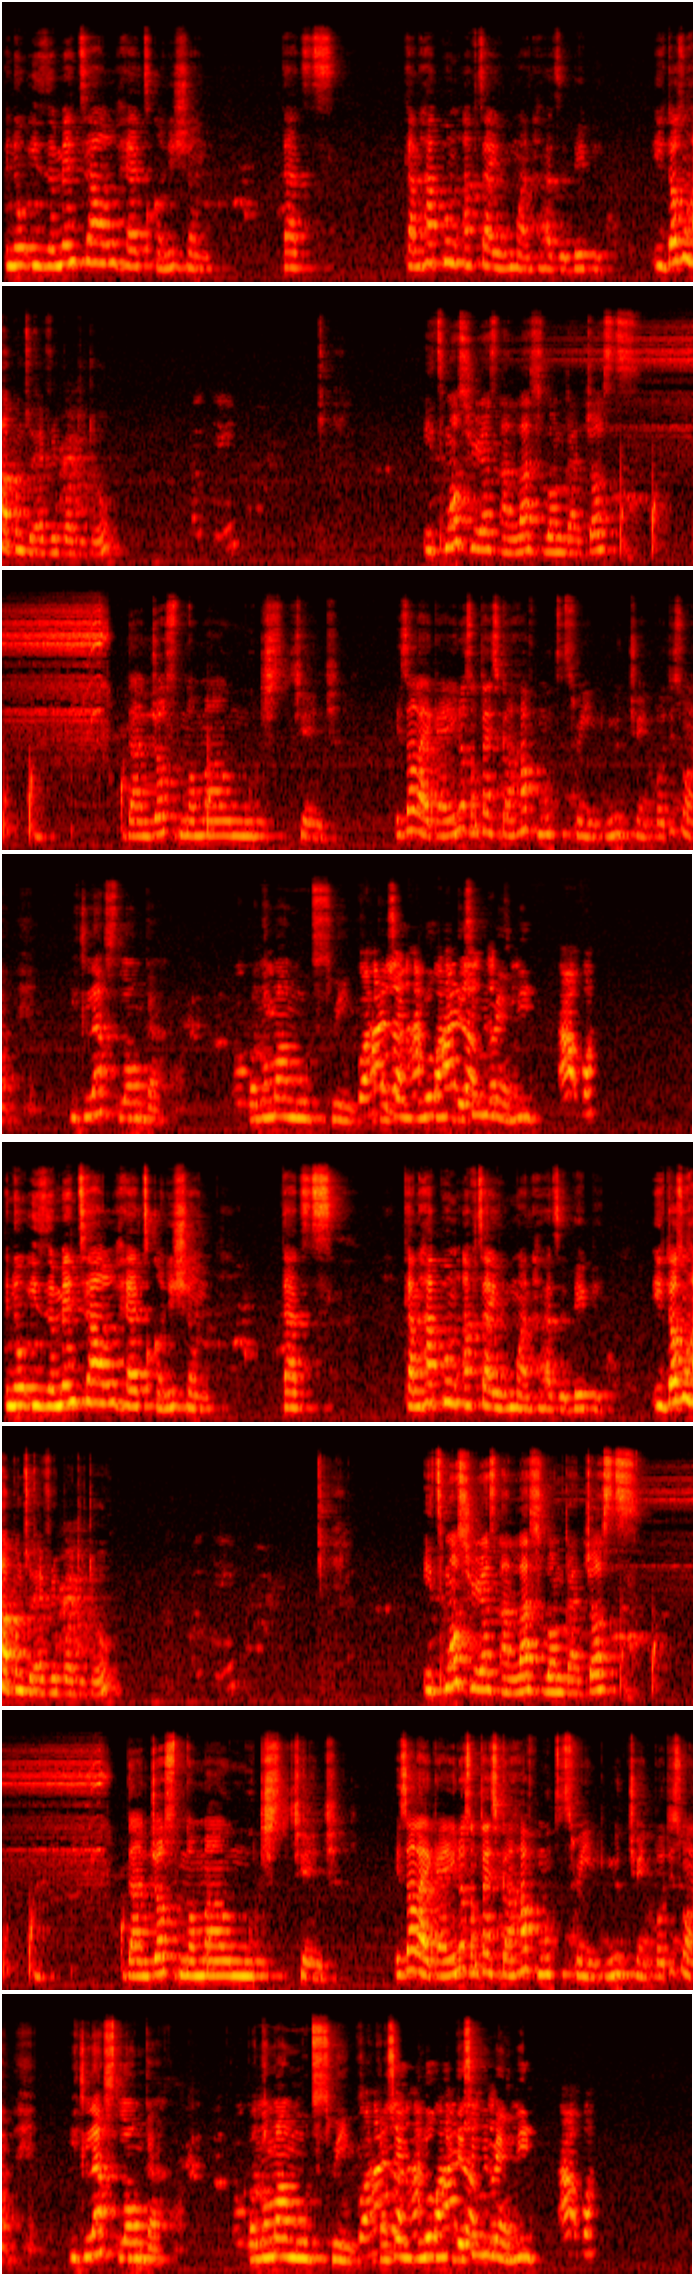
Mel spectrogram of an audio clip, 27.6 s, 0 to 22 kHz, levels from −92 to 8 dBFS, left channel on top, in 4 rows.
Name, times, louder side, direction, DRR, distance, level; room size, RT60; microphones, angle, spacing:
voice 1, 0.0-2.5 2.8-3.3 4.0-6.1 6.5-8.1 10.1-10.3 11.1-13.3 14.1-14.2 15.0-17.2 17.7-21.1 21.4-26.0, right 6 dB, 60° right, 0.4 m, -33 dB
voice 2, 8.8-9.2 23.0-23.4 24.3-25.7 26.3-26.6, left 1 dB, 65° left, 1.1 m, -34 dB
sound 1, 12.6-15.5 15.9-16.0, left 2 dB, 20° left, 0.3 m, -41 dB
2.2 x 2.2 x 2.7 m
head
